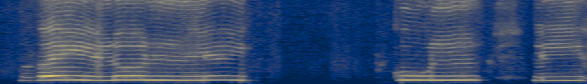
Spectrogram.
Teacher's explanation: we have the tanween of noon followed by Lam Mushaddad. So we are going to not make any nasal sound. Okay, we will take 1 stroke of the Tanween. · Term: idgham kamil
